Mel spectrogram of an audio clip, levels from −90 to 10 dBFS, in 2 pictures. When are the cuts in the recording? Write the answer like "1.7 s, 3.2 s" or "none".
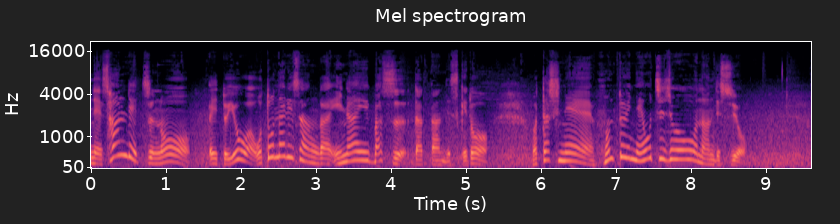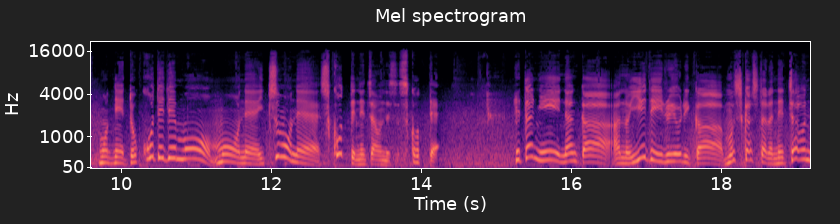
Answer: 15.2 s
